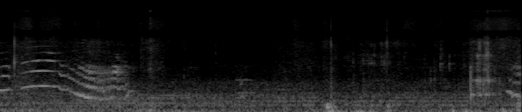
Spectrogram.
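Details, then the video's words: The OK Cat, a house cat whose meow sounds like "okay", gives one clear descending meow at the start that slides downward and fades, followed by quiet room noise, faint music and a person's voice near the end. "Talking Cat Says Ok"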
